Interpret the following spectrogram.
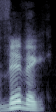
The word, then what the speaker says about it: Vivek: is 50 plus remember Vivek rhymes with fake is in this race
